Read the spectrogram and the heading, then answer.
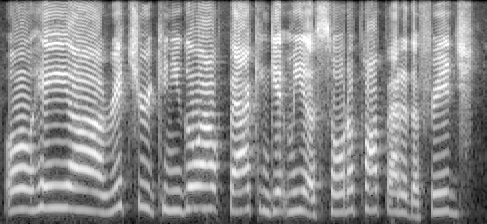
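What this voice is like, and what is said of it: Put-on Midwestern accent. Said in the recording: “Midwest, maybe. ... Picked it up from my grandma.”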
